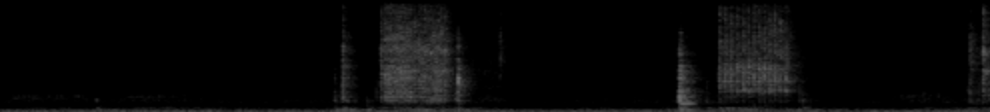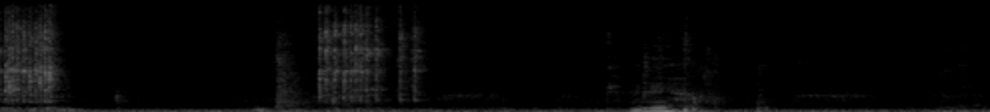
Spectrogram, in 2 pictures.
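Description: Metal tools and engine parts being handled on a bench and engine block: about five short bursts of rattling and scraping, with a sharp click about five seconds in.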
